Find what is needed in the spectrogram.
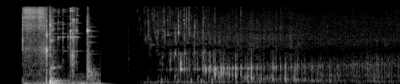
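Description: A short clink of glass with a brief ring, then after a moment's gap a drink pouring into a glass, fading out.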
